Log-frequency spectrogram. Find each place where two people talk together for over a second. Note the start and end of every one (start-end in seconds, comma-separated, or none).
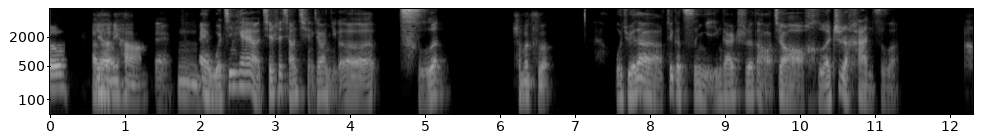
none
